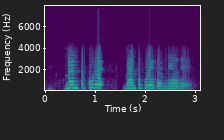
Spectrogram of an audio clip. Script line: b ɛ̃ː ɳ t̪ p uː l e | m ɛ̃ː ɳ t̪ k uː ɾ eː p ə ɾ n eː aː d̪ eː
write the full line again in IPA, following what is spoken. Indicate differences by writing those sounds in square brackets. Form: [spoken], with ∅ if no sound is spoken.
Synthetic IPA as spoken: [m] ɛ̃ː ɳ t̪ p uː [ɾ] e | m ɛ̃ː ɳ t̪ [p] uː ɾ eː [k] ə ɾ n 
